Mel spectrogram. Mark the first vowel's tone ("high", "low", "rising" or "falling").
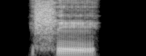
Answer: low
